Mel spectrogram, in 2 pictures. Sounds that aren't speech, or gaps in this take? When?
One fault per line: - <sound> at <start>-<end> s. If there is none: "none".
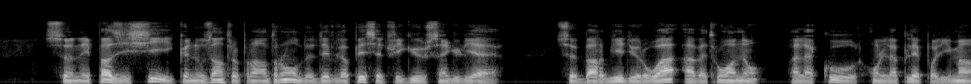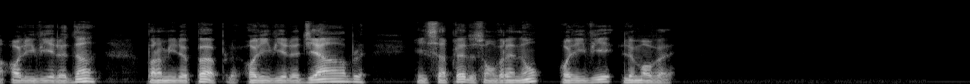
none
